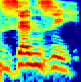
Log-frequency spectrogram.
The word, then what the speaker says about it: Zenzi: okay my pet peeve my name is pronounced exactly as it's spelled zzi Z like all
